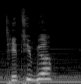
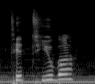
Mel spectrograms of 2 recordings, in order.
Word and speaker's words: Tituba: With Sarah Good, Sarah Osborne, and I think her name's pronounced Tituba. – Tituba. – I think it's right. Tituba.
